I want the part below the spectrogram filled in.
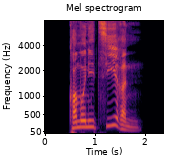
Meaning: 1. to communicate (to exchange information) 2. to communicate, to take communion
- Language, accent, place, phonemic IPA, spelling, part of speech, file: German, Germany, Berlin, /kɔmuniˈt͡siːʁən/, kommunizieren, verb, De-kommunizieren.ogg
